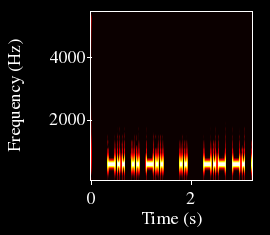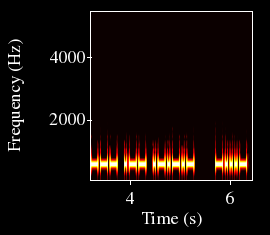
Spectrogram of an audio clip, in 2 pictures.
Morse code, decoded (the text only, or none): DID I KNOW. <BT>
